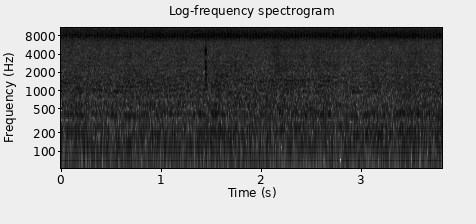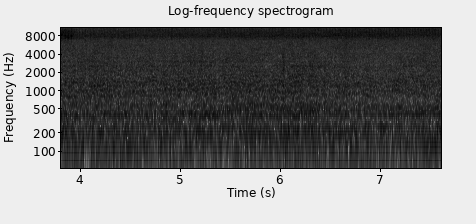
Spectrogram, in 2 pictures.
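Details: Carniolan honey bees (Apis mellifera carnica), workers expelling drones from the hive; a steady, dense droning hum with layered low harmonics runs unbroken throughout, with a faint thin high tone in the first half.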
